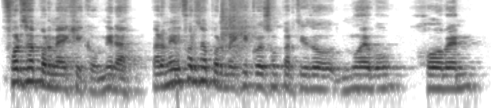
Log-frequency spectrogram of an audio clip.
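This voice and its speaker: A man with a Mexican accent, a political candidate answering interview questions earnestly, pausing with fillers and restarts. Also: a little high, roomy sound, a little hiss or hum.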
